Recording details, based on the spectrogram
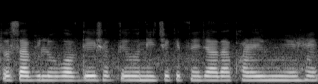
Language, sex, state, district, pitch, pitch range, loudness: Hindi, female, Bihar, Purnia, 195 Hz, 190-195 Hz, -16 LUFS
